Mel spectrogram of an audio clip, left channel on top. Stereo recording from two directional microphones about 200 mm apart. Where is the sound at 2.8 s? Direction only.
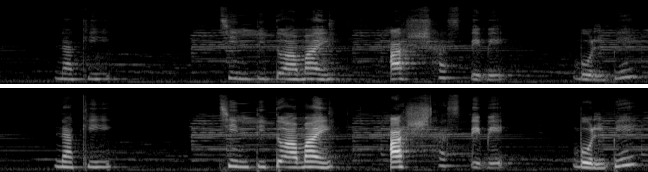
50° right (ahead or behind).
